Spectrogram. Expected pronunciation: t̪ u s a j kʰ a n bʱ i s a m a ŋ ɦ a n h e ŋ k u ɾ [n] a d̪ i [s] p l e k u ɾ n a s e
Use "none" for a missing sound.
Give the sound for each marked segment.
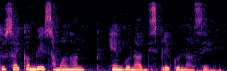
n, s

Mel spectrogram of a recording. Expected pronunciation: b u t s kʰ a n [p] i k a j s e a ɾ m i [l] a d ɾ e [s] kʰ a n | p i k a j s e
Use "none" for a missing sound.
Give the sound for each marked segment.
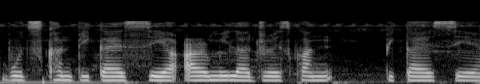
p, l, s

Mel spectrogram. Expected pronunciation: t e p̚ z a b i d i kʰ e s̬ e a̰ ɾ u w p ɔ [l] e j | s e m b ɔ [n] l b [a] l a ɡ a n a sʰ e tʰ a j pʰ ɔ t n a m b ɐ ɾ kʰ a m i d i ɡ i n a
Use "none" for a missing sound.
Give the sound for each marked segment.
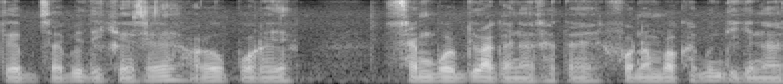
ɾ, none, i

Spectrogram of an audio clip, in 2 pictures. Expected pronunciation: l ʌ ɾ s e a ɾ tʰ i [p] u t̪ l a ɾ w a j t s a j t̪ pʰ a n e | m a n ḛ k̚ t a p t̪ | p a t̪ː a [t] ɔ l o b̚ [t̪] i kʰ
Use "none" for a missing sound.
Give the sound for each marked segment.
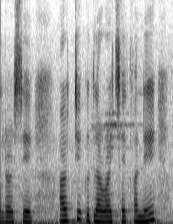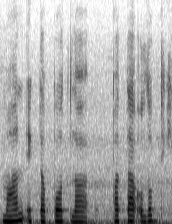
k, ʔ, d̪

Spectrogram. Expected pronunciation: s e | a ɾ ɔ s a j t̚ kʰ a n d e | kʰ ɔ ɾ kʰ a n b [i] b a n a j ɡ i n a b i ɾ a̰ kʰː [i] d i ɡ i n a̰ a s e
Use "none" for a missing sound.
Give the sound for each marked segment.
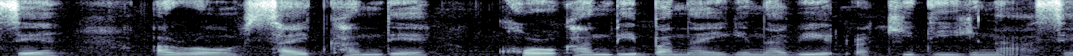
i, i

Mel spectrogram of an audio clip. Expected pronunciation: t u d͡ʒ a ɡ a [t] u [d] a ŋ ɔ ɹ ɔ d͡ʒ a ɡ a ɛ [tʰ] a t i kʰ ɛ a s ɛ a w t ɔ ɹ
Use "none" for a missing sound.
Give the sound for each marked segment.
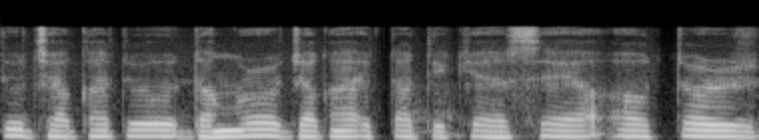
t, d, t

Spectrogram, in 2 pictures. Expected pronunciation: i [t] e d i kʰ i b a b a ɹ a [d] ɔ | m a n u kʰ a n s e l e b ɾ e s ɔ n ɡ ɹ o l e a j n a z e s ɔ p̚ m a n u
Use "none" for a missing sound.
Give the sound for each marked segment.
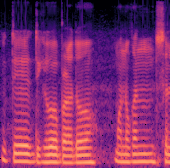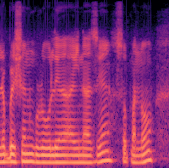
t, d

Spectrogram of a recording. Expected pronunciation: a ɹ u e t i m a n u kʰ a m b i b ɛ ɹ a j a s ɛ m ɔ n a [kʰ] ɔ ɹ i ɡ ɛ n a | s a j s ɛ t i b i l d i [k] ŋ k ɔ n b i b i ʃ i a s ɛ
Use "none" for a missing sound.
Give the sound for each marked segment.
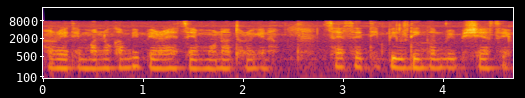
tʰ, none

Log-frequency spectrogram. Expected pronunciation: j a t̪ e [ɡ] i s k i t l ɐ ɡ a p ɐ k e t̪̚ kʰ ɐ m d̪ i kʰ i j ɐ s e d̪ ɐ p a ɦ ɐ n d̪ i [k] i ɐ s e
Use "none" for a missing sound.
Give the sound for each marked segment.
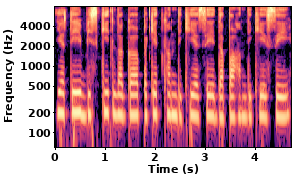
b, kʰ

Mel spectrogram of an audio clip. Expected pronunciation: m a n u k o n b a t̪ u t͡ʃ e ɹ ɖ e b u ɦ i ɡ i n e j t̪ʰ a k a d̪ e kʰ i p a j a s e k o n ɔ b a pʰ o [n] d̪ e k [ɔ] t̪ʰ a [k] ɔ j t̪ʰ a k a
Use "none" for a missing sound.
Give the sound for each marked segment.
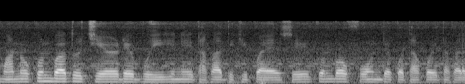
n, ɔ, k

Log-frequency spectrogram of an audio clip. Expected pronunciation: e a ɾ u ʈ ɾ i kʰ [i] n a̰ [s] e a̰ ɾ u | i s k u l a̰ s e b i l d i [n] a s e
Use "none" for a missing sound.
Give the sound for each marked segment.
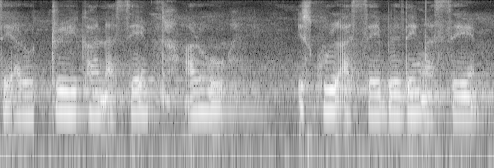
a, s, ŋ

